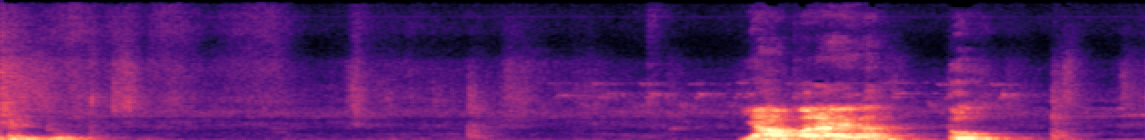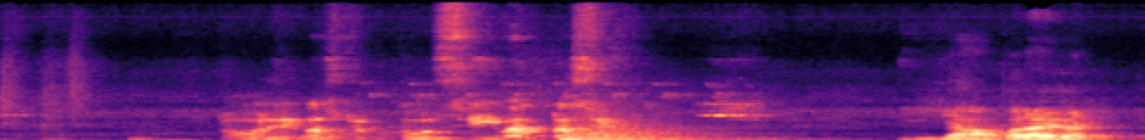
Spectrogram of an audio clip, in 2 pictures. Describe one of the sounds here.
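A man explains calmly, close to a microphone, with pauses.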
